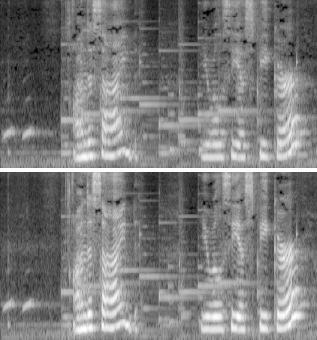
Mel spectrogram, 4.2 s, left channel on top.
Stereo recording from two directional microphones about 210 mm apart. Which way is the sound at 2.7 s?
45° right (ahead or behind).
